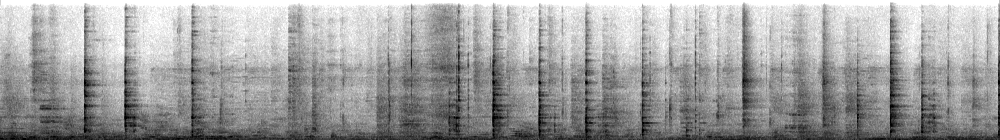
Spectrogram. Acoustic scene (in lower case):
crowded indoor space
